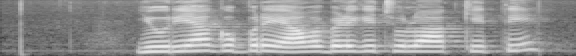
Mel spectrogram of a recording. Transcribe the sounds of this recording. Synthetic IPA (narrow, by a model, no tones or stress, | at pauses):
juːɾijaːɡobːɐɾejaːʋɐbeɭeɡet͡ʃoloaːkit̪ːi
